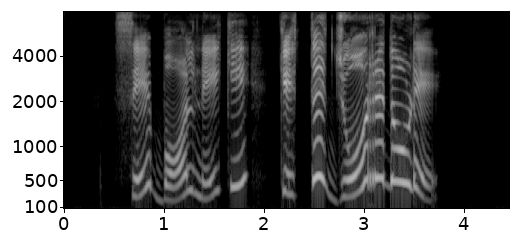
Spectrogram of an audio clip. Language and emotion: Odia, surprised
